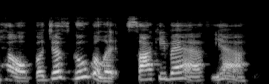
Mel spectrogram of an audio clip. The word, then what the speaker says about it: sake: So the E is an A, like Spanish.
